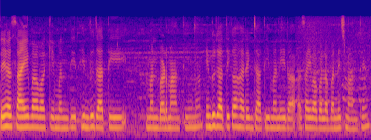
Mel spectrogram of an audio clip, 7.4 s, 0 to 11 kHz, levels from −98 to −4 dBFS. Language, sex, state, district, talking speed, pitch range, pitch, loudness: Chhattisgarhi, female, Chhattisgarh, Raigarh, 195 wpm, 200-215 Hz, 205 Hz, -29 LUFS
